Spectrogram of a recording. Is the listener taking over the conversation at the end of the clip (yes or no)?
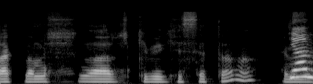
yes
